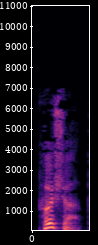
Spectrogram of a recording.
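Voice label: "pushup", British English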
